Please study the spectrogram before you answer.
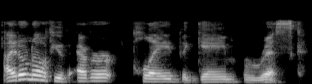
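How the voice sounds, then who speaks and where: A middle-aged man with a slight American accent, a nurse practitioner guest telling stories in a relaxed interview with frequent "uh" fillers. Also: medium pitch, unhurried, highs cut off. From United States. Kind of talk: conversational interview storytelling.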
